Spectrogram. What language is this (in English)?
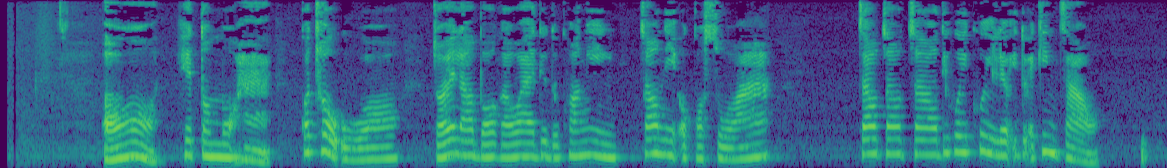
Pu-Xian Chinese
